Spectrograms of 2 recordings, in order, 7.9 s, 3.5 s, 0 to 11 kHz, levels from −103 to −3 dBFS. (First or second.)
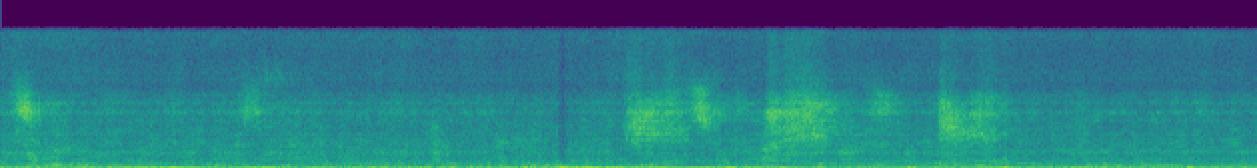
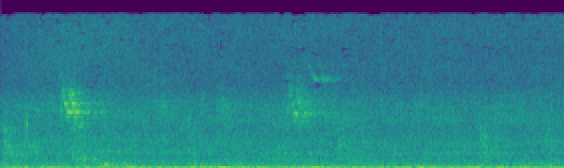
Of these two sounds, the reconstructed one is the first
